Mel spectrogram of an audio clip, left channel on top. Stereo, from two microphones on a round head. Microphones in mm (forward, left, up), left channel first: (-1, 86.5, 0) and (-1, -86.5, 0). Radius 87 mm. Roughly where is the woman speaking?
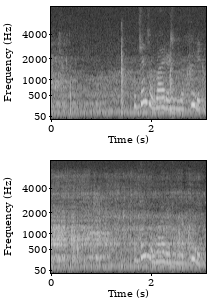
Left.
